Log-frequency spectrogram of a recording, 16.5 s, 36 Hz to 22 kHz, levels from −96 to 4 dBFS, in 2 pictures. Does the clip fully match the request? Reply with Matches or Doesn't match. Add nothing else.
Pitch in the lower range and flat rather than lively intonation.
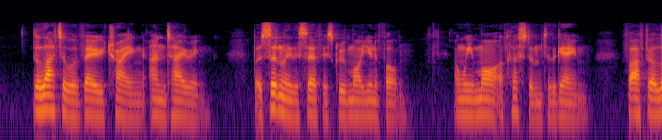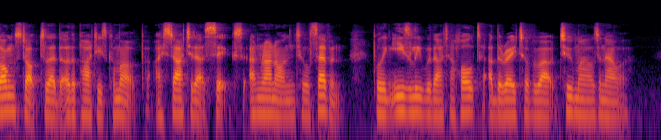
Matches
